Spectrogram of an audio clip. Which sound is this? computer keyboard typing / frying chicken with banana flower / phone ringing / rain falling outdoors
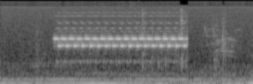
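phone ringing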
